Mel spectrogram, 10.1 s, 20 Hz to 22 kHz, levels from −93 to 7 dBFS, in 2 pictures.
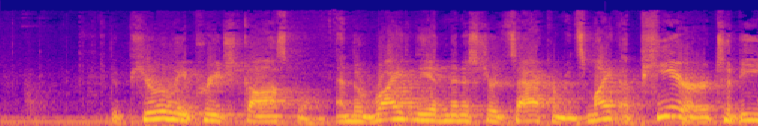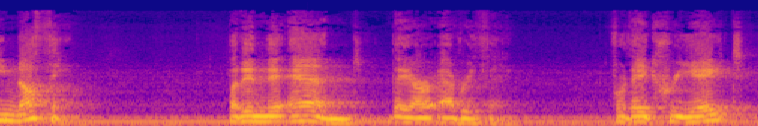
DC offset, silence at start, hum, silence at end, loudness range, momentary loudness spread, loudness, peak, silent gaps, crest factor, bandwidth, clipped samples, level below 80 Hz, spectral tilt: under 0.1%; 0 s; none; 0 s; 3 LU; 20 LU; -11 LUFS; 0 dBFS; none; 12 dB; 16 kHz; under 0.1%; -34 dBFS; -6.5 dB/octave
